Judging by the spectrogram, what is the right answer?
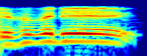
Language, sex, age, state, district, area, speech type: Bodo, male, 30-45, Assam, Chirang, rural, conversation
